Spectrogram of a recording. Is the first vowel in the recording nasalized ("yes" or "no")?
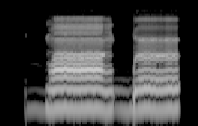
yes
